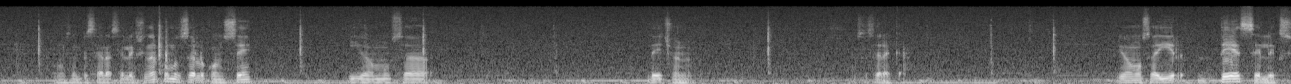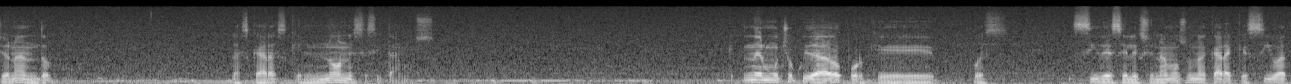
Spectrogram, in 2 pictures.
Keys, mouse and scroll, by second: 1.8 shift+c, 2.4-3.1 scroll up 1, 4.7 shift+click, 6.8 Escape, 8.3 shift+right click, 8.7 shift+right click, 9.7 shift+right click, 10.2-10.9 shift+scroll up 1, 10.9 shift+middle click, 12.9 shift+right click, 13.5 shift+right click, 14.0 shift+right click, 14.5 shift+right click, 14.9 shift+right click, 15.6 shift+right click, 16.1 shift+right click, 16.5 shift+right click, 16.9 shift+right click, 17.5 shift+right click, 17.9 shift+right click, 19.2 shift+right click, 20.4 shift+right click, 22.0 shift+right click, 22.5 shift+right click, 23.9 shift+right click, 24.9 shift+right click, 25.7 shift+right click.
